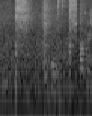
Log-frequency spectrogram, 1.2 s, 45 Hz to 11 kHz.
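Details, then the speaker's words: Repeated hissing, pumping bursts of a mechanical chest compression device still running 15 minutes after emergency department arrival, during ECMO start and before an intra-aortic balloon pump is functional; faint room noise. "so now you 15 minutes after arrival in the emergency department the person has mechanical circulation you can hear that the the the the um chest compression device is still going so even though the EO is starting to run they keeping that going"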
